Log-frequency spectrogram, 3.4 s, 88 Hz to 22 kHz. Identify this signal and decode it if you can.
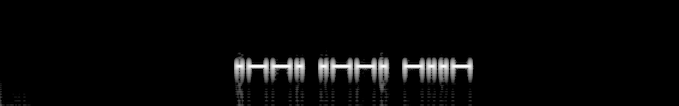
Morse code, heard as a keyed tone, about 40 wpm, 700 Hz. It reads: PPX
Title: USA Call Sign Postfixes - 3 Letters 40wpm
